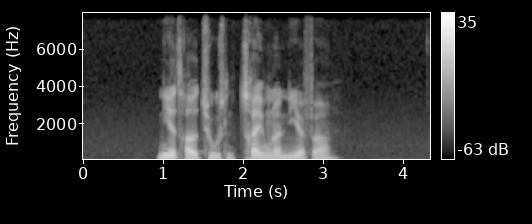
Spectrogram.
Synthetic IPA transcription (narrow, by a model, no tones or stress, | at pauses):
nḭːʌt͡sʰʁɑ̈ðʋət͡sʰṵːsn̩t͡sʰʁɛ̰ːhunəɐðˠɒniːɒfɶɐ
